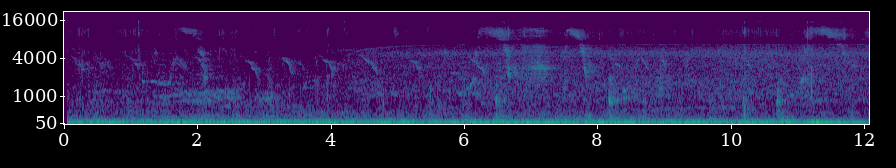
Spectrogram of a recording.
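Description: Birds chirping: many short, quick calls that fall in pitch, over a steady low rumble.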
